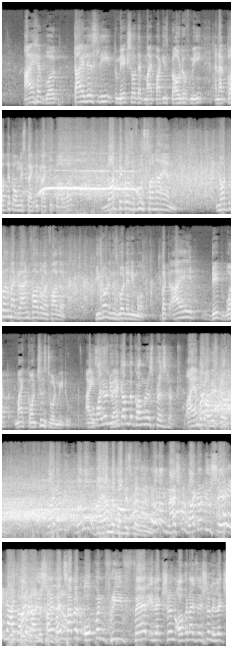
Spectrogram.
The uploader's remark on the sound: A live session from #JaipurLitFest2020.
